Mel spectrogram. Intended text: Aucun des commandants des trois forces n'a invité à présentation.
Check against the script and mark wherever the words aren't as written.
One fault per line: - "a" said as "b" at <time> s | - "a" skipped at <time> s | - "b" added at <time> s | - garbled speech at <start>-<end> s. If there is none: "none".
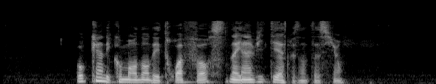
none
